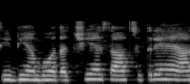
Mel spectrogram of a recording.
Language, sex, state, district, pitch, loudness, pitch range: Maithili, female, Bihar, Samastipur, 210 Hz, -24 LUFS, 210-225 Hz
